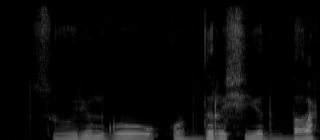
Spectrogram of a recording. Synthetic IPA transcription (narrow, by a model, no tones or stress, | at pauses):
t͡suːɾimɡoːubd̪ɾɐʃijɐd̪baː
